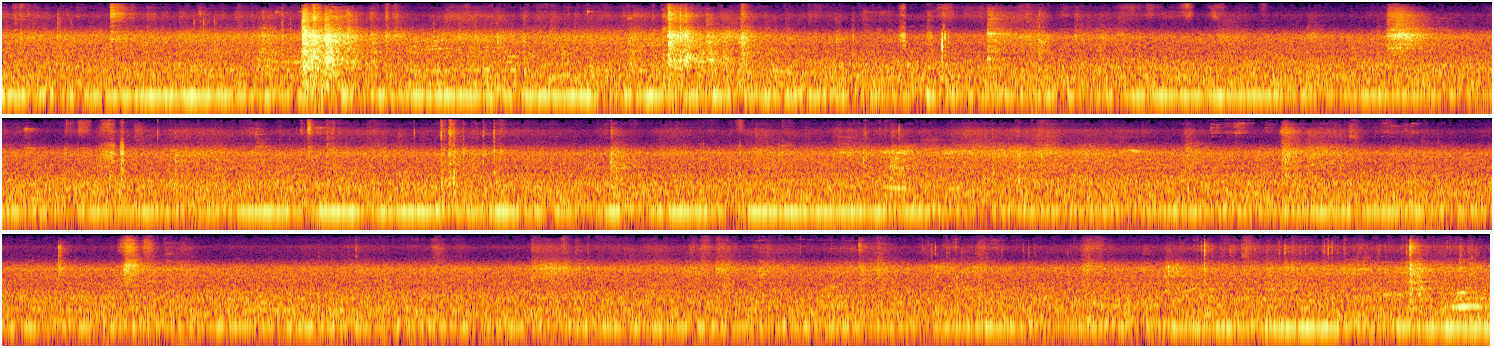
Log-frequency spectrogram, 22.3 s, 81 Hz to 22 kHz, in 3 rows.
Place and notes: berlin, maybachufer: supermarkt - the city, the country & me: last day in the life of a supermarket
shopping in a supermarket (soundwalk)
the city, the country & me: january 7, 2012
Berlin, Germany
